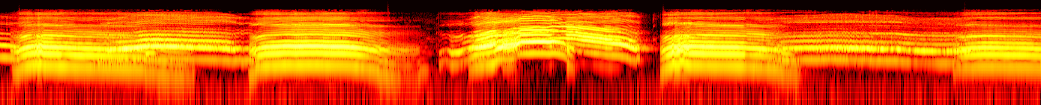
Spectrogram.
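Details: Cats fighting with loud, drawn-out yowls. Each wailing note lasts two to three seconds, rising and falling in pitch, with about five long bouts separated by short pauses and one wavering, higher peak midway.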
